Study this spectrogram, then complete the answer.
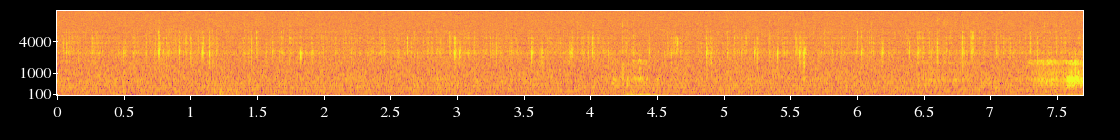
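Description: Water rushes in a low, muffled underwater hush.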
